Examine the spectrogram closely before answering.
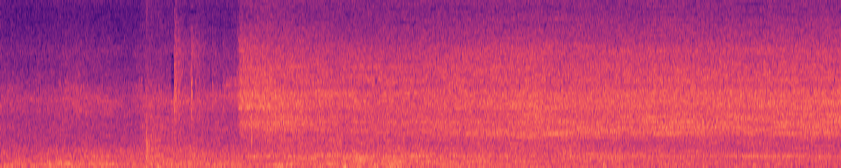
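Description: Factory workshop noise: a constant background din, with a loud, steady high hiss that starts abruptly about two seconds in and holds.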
